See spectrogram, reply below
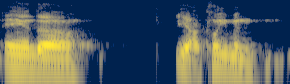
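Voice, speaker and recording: A man's voice: medium pitch, very slow. A man hosting a casual live stream, rambling with many fillers and reading out viewer comments. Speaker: host. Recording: dull audio with long reverb.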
